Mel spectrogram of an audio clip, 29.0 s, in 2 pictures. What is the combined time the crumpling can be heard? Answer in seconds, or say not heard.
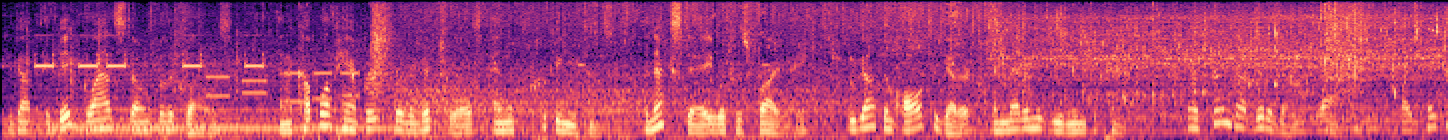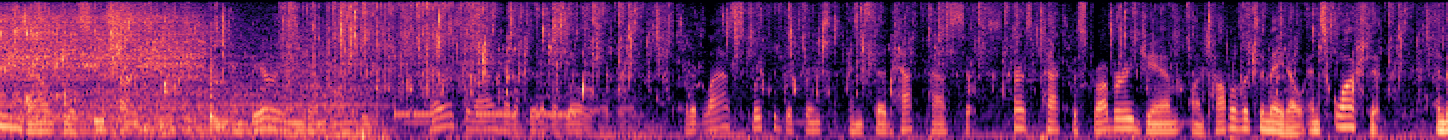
2 s.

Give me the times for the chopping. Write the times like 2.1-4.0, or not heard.
not heard.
